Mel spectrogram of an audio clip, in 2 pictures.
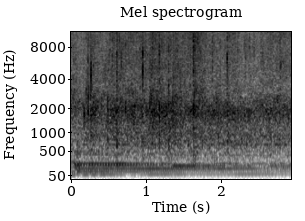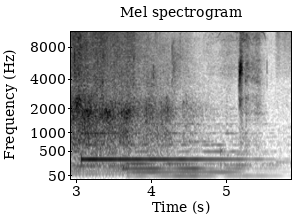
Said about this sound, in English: Was that clap because I've survived 35 years? I've been here for a minute, I guess.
